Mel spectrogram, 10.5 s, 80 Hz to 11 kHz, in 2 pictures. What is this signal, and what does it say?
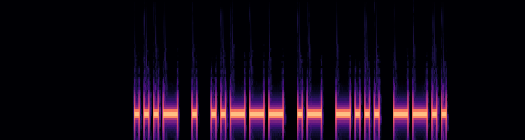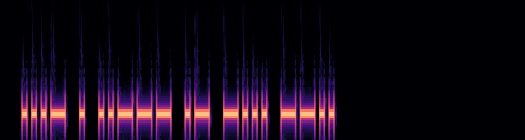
Morse code, heard as a keyed tone, about 25 wpm, 700 Hz. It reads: VE2ABZ VE2ABZ
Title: DXCC-100 Call Signs - 6 Characters - Repeated 2x - 25wpm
